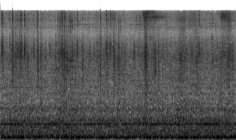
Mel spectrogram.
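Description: Train running slowly on repaired track, heard from on board: a steady low rumble with a constant hum and faint ticks.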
